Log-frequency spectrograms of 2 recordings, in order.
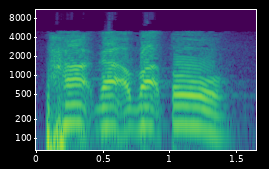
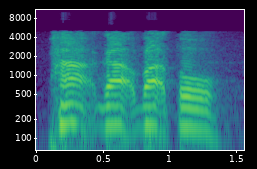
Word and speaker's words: Bhagavato: Bhagavato. Bhagavato. Chữ chữ pha là nhớ là dòng môi, tức là phải đọc dòng môi. Pha gạ vạ tô,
